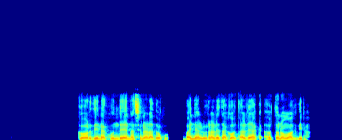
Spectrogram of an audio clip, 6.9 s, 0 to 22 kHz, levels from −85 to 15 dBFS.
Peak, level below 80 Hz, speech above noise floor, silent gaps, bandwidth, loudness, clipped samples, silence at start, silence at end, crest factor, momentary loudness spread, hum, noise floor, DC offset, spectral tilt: 0 dBFS; -54 dBFS; over 74 dB; 3.45-3.66 s; 7.6 kHz; -17 LUFS; under 0.1%; 1.55 s; 0.7 s; 18 dB; 7 LU; none; under -90 dBFS; under 0.1%; -5.5 dB/octave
